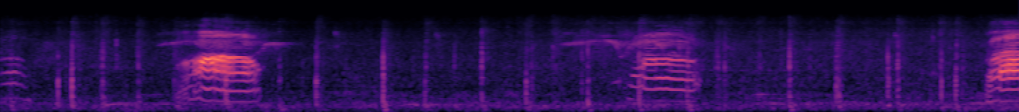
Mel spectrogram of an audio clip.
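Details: Stray cat living among rubbish discarded by people, giving three separate drawn-out meows, each harmonic and slightly wavering. A steady background hum and rustling fill the gaps between calls.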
